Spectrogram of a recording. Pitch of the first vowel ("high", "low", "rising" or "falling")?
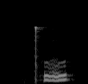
low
